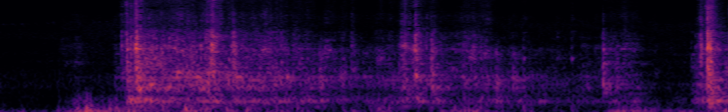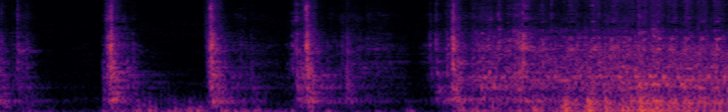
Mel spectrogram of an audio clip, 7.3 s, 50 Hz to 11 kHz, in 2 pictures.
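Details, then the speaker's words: Honda GX340 11 hp ex-pressure-washer engine that sat for years, carb and tank cleaned, premium fuel plus starting fluid, unmounted on concrete: coughs and fires in uneven bursts, cutting out and catching again while smoking. Rough running clearing out after long storage. "we had no idea it's been sitting for years you saw the smoke at the beginning they kind of clear it out because it is cleaning up getting some oil in the Rings and getting them to move around again"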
